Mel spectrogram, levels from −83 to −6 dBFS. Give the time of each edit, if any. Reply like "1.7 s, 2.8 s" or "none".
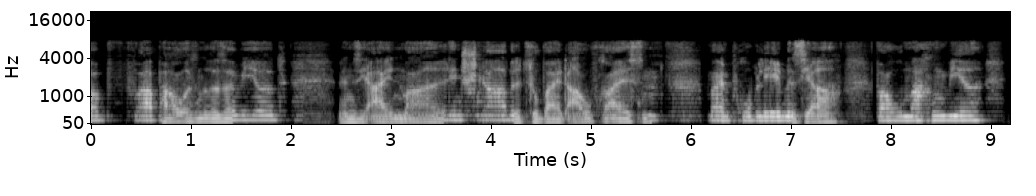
none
